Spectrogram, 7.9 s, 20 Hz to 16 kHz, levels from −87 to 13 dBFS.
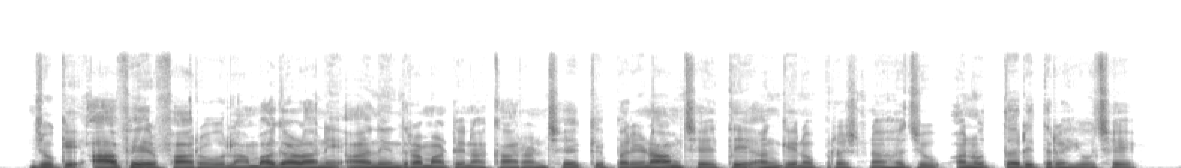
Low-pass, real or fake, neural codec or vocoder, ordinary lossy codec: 10.8 kHz; real; none; none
